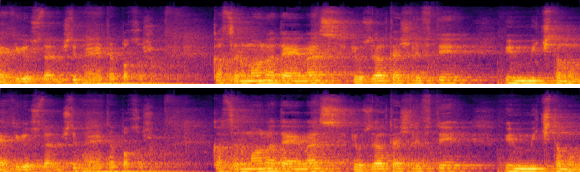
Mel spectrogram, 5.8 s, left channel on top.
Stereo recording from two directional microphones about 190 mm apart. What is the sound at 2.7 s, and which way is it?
A man's voice, centre (ahead or behind).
